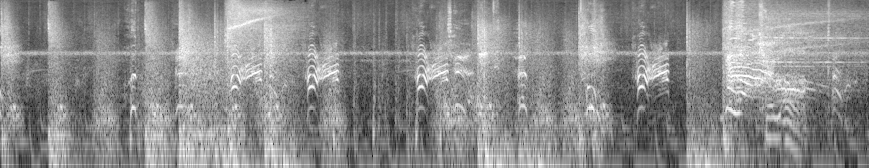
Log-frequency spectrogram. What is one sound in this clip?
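Heavy punches and kicks land with sharp thuds and smacks.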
